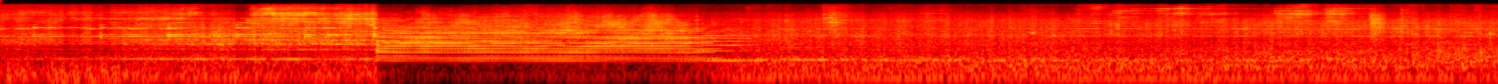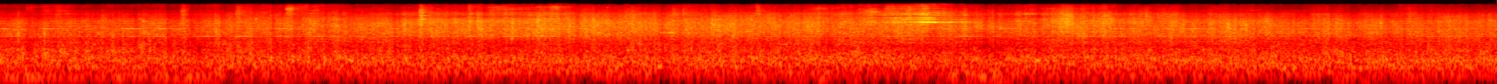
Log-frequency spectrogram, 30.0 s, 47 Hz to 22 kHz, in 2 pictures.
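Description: BNSF manifest freight train led by GE ET44C4 locomotives passing through a grade crossing. A long horn blast sounds about four seconds in and lasts some three seconds, then the steady rumble and clickety-clack of freight cars rolling over the crossing.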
